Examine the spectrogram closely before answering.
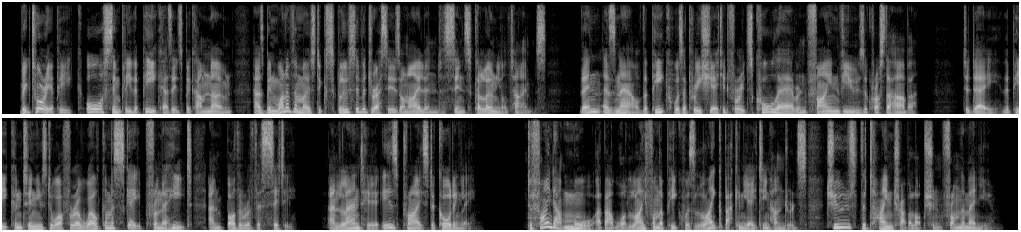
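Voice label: British English male corporate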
